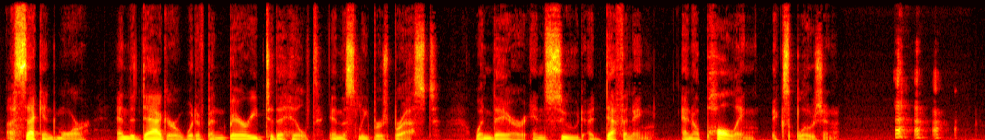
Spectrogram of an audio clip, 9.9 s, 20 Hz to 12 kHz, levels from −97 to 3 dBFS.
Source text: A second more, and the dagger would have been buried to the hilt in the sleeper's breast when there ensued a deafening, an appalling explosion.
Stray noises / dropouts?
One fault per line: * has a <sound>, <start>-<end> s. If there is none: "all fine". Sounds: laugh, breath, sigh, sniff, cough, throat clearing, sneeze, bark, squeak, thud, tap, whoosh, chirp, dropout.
* has a laugh, 8.9-9.6 s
